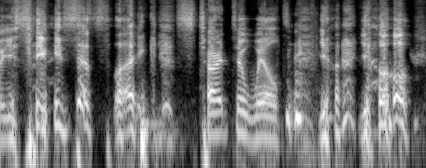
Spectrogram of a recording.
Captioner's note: chuckles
